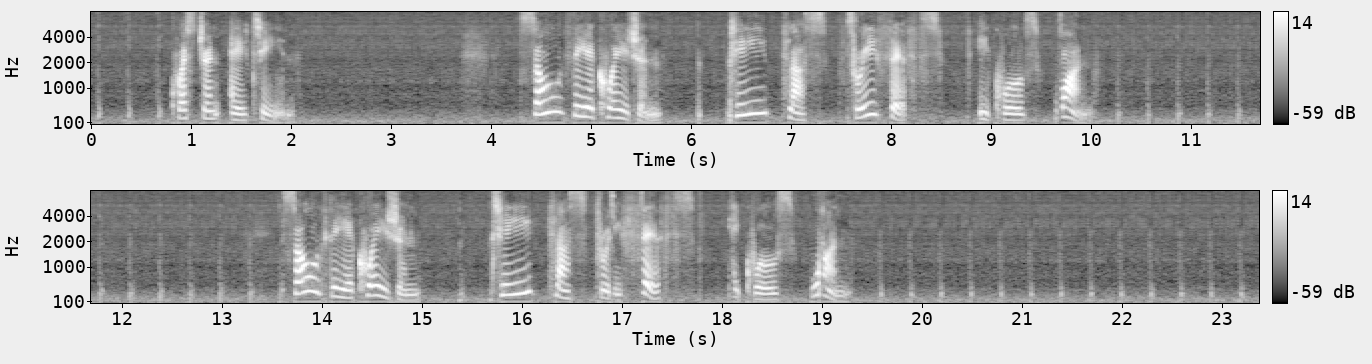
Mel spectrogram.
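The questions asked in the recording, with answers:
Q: Solve the equation T plus 3/5 equals 1.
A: 2/5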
